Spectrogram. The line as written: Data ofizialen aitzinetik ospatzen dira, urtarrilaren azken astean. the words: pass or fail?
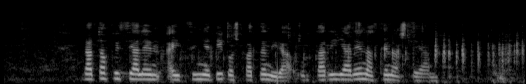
pass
